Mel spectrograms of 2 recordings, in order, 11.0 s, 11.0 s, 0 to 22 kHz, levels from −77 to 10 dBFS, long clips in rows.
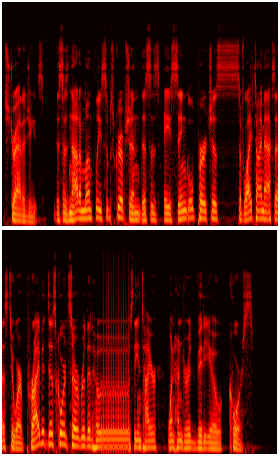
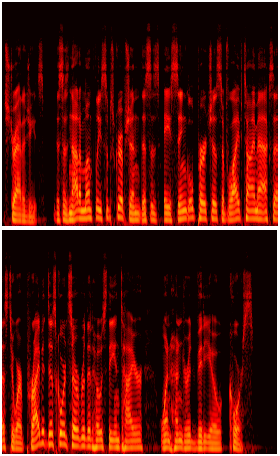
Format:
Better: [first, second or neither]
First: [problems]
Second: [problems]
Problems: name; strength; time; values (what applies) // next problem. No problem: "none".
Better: second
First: audio freezing; at 4.5 s and at 7.5 s for 0.5 s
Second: none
